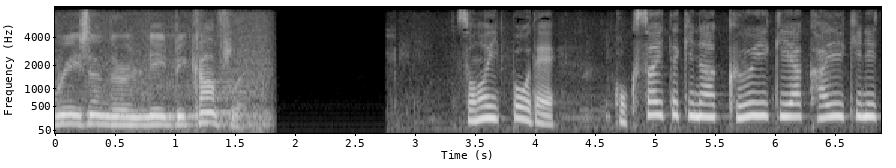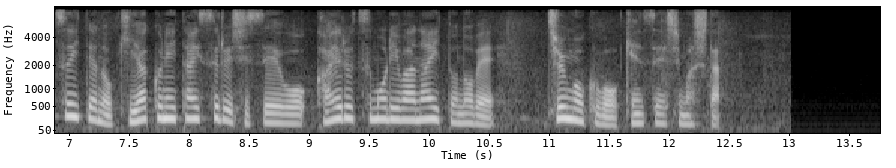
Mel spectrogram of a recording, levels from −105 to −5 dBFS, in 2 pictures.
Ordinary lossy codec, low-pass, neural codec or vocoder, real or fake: none; 7.2 kHz; none; real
